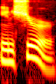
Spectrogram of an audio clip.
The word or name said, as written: insure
